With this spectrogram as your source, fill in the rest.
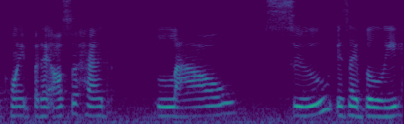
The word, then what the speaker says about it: Lao-Tzu: I had God jump in at one point, but I also had Lao-Tzu, is I believe how you pronounce it.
